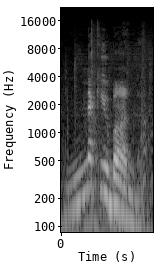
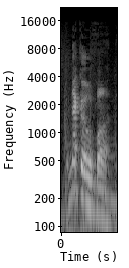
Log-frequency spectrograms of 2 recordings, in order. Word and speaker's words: Necobun: Rick Necubun. Necobun is how you pronounce that.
